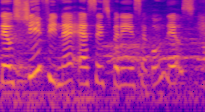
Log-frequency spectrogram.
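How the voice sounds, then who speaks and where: A woman speaks at a moderate pace in a high voice with very wide pitch swings, with audible room echo and noticeable background noise. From Brazil, Minas Gerais (Belo Horizonte). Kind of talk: interview testimony.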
